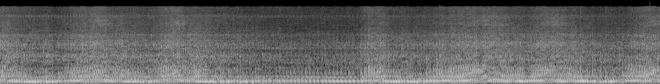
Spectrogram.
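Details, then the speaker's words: 1987 Honda 250X after new valves, new coil and rebuilt top end, restarting after adding fuel: strong, clean engine note rising and falling smoothly with throttle, no misfires, knocks or leaks; running healthy. "oh yeah i'd say that's a success engine's not leaking anything sounds really really good"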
